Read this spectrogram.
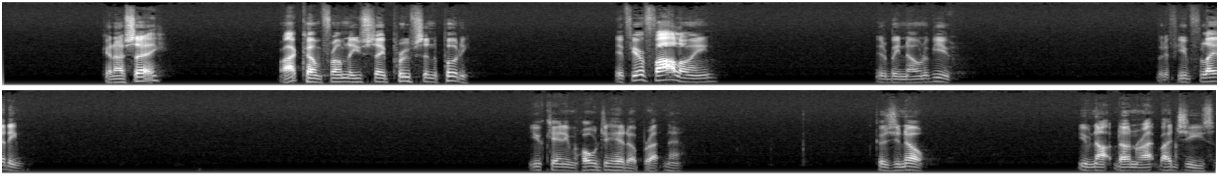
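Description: A middle-aged man preaches through a microphone in short phrases with long pauses.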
